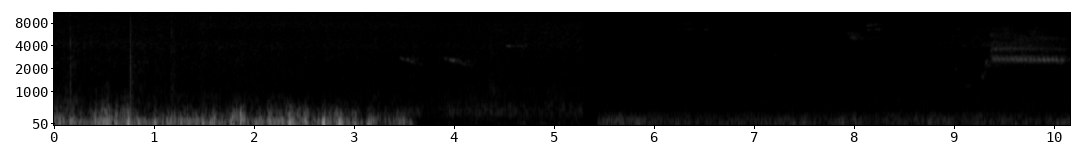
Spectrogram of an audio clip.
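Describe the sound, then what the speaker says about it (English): Red-winged blackbird calling at a state park in Easton, Massachusetts, with a few short, faint, distant call notes over a low outdoor rumble of wind and ambient noise. "There's a red-winged blackbird there."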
